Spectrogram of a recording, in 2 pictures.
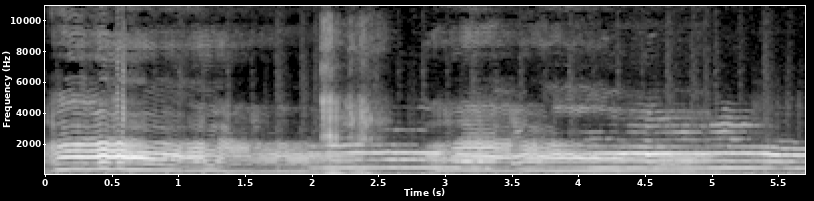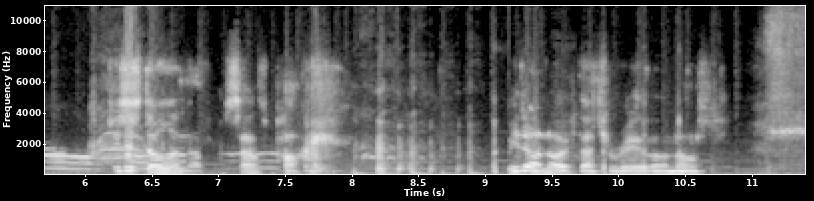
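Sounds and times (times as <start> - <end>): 
person imitating a cat in heat yowling: 0.0 - 8.0
laughter: 6.0 - 6.8, 7.6 - 10.6
speech: 6.2 - 11.3.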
